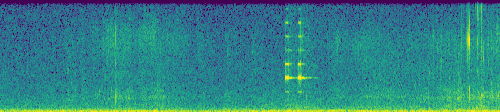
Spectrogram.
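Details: Two short high-pitched beeps over quiet room hum from an Ares carboxytherapy device, signalling that a point's gas insufflation via needle and foot pedal is finished.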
